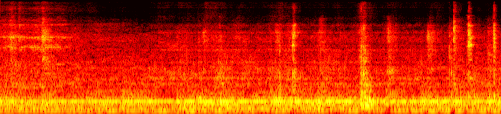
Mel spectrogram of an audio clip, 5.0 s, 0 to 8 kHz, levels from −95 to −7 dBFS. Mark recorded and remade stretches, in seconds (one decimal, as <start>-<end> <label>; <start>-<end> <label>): 0.0-1.5 recorded; 1.5-4.5 remade; 4.5-5.0 recorded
